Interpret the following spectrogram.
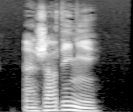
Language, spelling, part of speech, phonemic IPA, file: French, jardinier, noun, /ʒaʁ.di.nje/, Fr-jardinier.ogg
- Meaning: gardener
